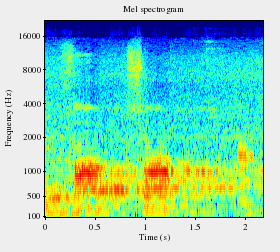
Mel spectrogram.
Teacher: Kemudian kalau di dalam istilah tajwid di sini dia terangkan, yaitu sebahagian besar dari pangkal lidah terangkat ke langit-langit, seperti huruf kha, so. Ini berkenaan tentang sifat ataupun kita panggil gabungan antara sifat dengan makhraj huruf.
